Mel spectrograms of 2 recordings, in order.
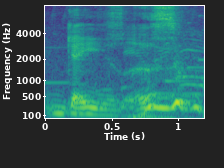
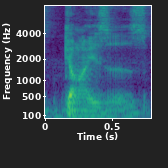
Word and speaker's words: geysers: we've died first um the great geysers or the great gazers i used to say that's because how you spell it but no i think it's geysers it's meant to be oh god i felt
